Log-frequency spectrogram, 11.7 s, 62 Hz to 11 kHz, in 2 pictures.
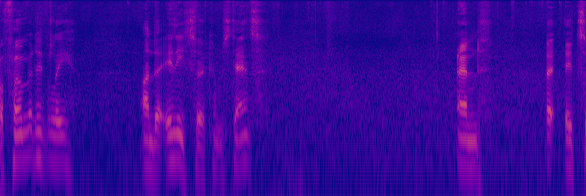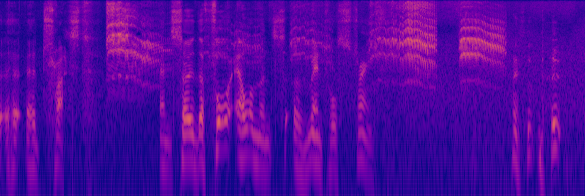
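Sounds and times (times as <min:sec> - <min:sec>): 
speech: 0:00.0 - 0:02.7, 0:04.6 - 0:09.9, 0:11.0 - 0:11.6
gull squawking: 0:07.0 - 0:07.6, 0:08.4 - 0:11.0.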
